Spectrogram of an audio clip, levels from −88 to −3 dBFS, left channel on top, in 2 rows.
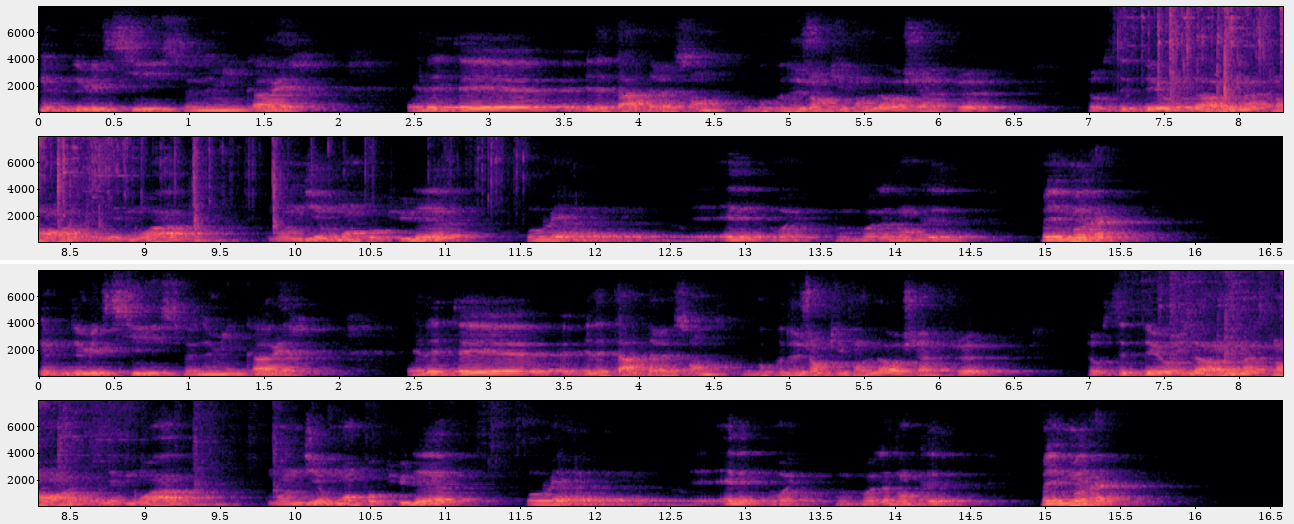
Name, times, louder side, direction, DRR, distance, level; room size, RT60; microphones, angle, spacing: voice 1, 0.0-1.6 2.5-6.3 7.0-9.5 9.8-11.1 11.7-14.4 15.0-15.4, right 1 dB, 30° right, 0 dB, 1.2 m, -31 dB
voice 2, 1.4-1.7 2.5-2.7 11.5-11.8 12.5-12.6 15.2-15.4, left 1 dB, 5° left, 0 dB, 0.8 m, -33 dB
sound 1, 7.2-10.5 10.9-11.6, left 12 dB, 45° left, 0.3 m, -37 dB
7.6 x 3.0 x 4.6 m, 0.82 s
head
